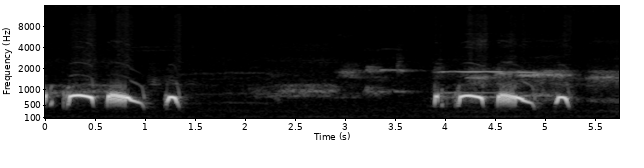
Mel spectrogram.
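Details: Spotted dove kept as a decoy, calling to draw in wild birds. Two full cooing phrases, each a quick series of clipped notes and a drawn-out downslurred coo ending in a short note, separated by a quiet gap with faint hum.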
